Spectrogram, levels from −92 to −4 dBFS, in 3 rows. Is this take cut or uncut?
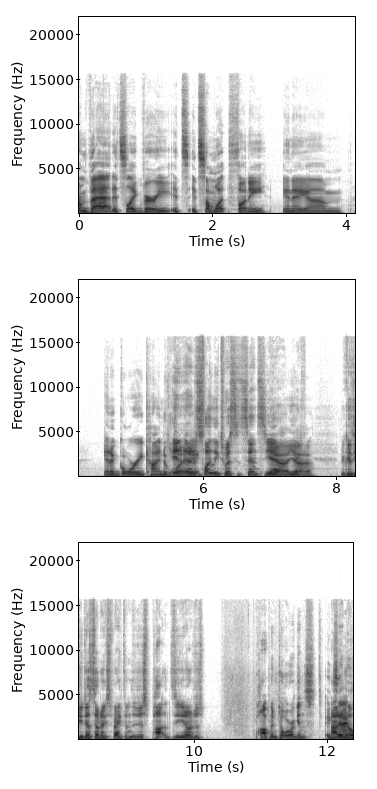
uncut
